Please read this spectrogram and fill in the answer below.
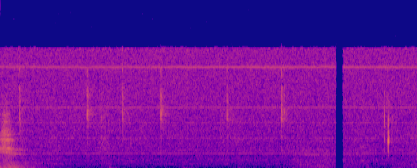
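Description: Near silence: faint room tone with a few soft computer mouse clicks spread through, one a little sharper near the end.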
